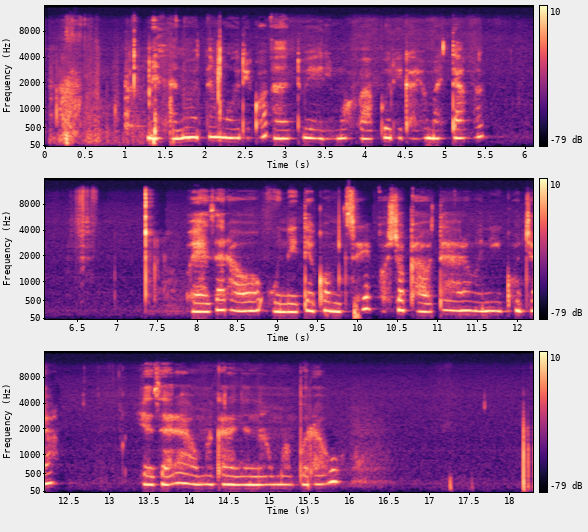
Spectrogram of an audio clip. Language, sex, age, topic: Oshiwambo, female, 18-24, agriculture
